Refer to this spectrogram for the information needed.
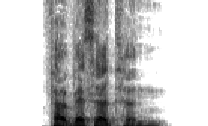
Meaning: inflection of verwässern: 1. first/third-person plural preterite 2. first/third-person plural subjunctive II
- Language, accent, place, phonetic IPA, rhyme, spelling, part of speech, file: German, Germany, Berlin, [fɛɐ̯ˈvɛsɐtn̩], -ɛsɐtn̩, verwässerten, adjective / verb, De-verwässerten.ogg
